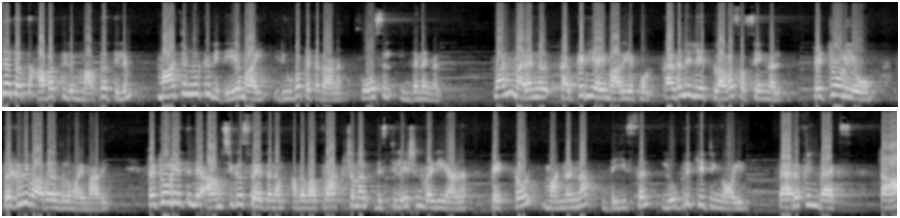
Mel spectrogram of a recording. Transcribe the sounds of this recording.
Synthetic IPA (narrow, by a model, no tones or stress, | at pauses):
nɐt̪ːɐt̪aːbɐt̪ːilumːɐrt̪ɐt̪ːilumːaːtːɐŋːɐɭkɨʋid̪ʱejɐmaːjiɾuːbɐpːe̞ʈːɐðaːɳɨsoːsɐlind̪ɐnɐŋːɐɭ | ʋɐnmɐɾɐŋːɐɭkɐlkɐɾijaːjimaːrijɐpːo̞ːɭkɐɽɐlilepɭɐʋɐsɐsjɐŋːɐɭpe̞ʈro̞ːɭijɐʋum | prɐkrɨðiʋaːd̪ʱɐɣɐŋːɐɭumaːjimaːri | pe̞ʈro̞ːɭijɐt̪ːinde̞ʔaːmɕiɣɐsʋeːd̪ʱɐnɐmɐt̪ɐʋaːfraːkʂɐnɐlɖestileːʂɐnʋɐɻijaːɳɨ | pe̞ʈro̞ːɭmɐɳːɐɳːɐɖiːsɐlluːbrikːeːtːiŋoːjil | paːɾɐfinʋaːks | ʈaː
